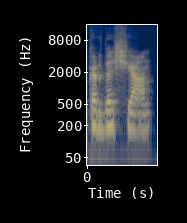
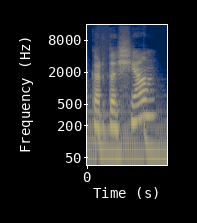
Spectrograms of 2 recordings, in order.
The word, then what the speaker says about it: Кардашьян: зняти це відео Роберт Кардаш'ян чи Кардаш'ян я не пам'ятаю просто Весь прикол в тому що американці насправді знову кажуть неправильно це прізвище в плані того що з неправильним наголосом тому вибачте в мене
